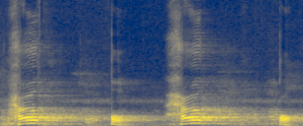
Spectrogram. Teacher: Ditekan dulu baru dipantulkan. Nggak boleh langsung. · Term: Akbar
